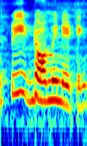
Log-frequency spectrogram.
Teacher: तो डी के ऊपर स्ट्रेस आ जाता है. प्री को हम थोड़ा सा दबा के बोलते हैं, दैट इज़ स्ट्रेस मार्क.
